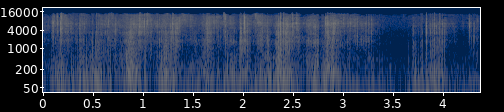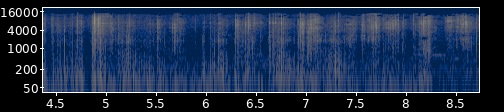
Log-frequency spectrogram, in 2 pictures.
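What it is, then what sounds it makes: Black soap bar being scratched. Long black nails rapidly scrape and scratch a solid black soap block that already bears scratch marks. The result is a dense, irregular stream of dry, crackly scratching with a tearing, crinkling texture and soft low thuds, broken by a brief quieter lull in the middle.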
